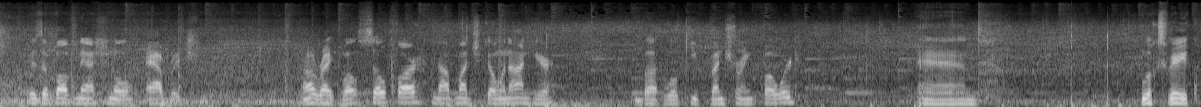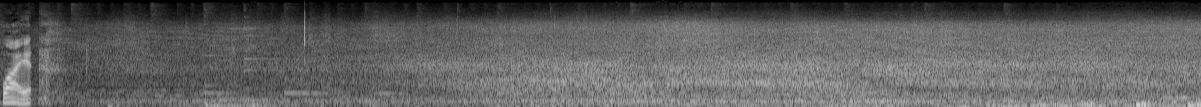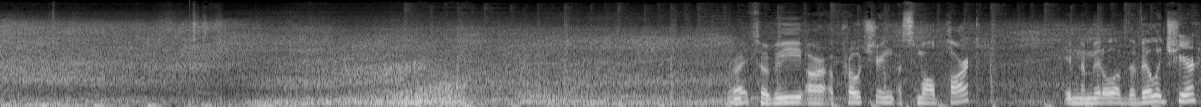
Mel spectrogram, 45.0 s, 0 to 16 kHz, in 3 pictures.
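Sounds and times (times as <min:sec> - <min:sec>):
road traffic passing: 0:00.0 - 0:45.0.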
